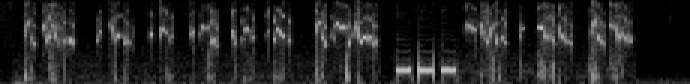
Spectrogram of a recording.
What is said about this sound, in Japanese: このテープには説明の区切りごとに次のような信号音が入っています。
